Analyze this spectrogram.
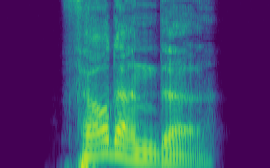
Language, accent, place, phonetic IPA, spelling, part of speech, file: German, Germany, Berlin, [ˈfœʁdɐndə], fördernde, adjective, De-fördernde.ogg
- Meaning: inflection of fördernd: 1. strong/mixed nominative/accusative feminine singular 2. strong nominative/accusative plural 3. weak nominative all-gender singular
